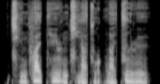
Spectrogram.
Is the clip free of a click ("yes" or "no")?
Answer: yes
